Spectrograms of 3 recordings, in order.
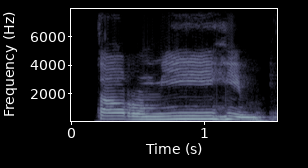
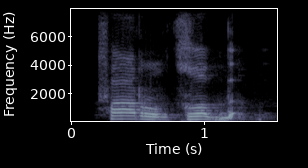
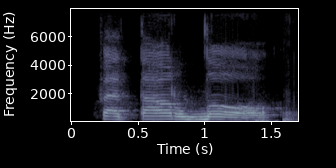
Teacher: ro sukun jangan sampai dibaca tipis ketika diawali oleh huruf berharokat fathah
